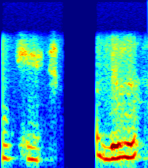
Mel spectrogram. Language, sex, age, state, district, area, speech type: Manipuri, female, 45-60, Manipur, Churachandpur, rural, conversation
